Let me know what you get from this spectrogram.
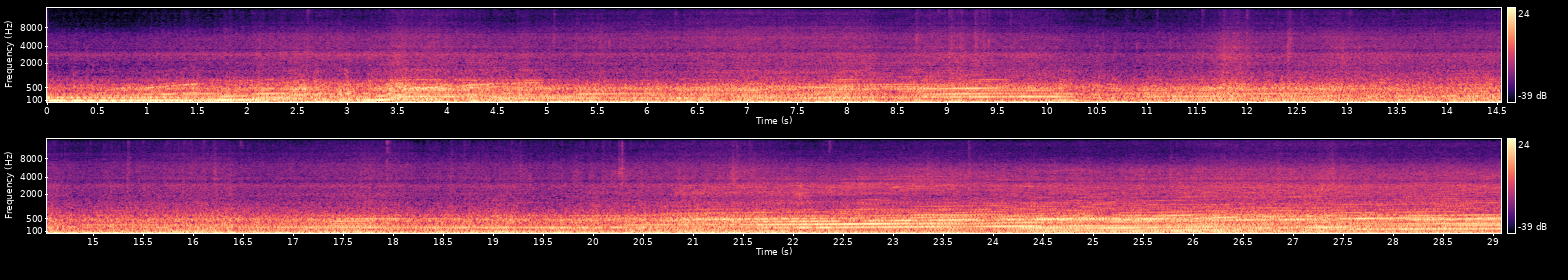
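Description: Race car engine heard inside a stripped, roll-caged cabin, pulling hard on track with its revs rising and falling through gear changes. In the last third the pitch climbs steadily, gear after gear, as the car accelerates.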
